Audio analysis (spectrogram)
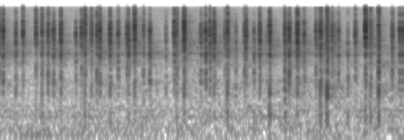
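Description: Long acrylic nails tap and scratch a thin purple plastic CD case holding a disc. The result is a rapid, uneven series of sharp, dry, bright clicks with a scratchy edge. There is almost no low end, and each tick dies away instantly.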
